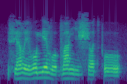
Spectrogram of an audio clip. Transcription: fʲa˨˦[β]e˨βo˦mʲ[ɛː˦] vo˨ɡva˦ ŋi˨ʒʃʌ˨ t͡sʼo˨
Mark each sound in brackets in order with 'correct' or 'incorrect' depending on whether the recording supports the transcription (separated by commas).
correct, incorrect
